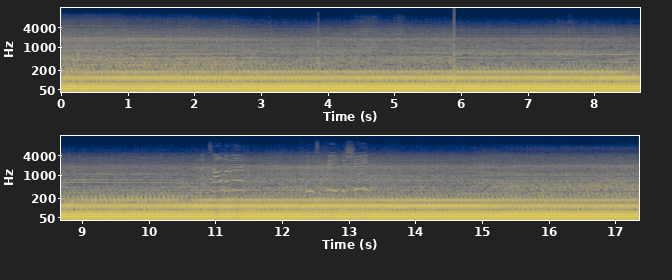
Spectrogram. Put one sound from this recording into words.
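A tractor engine drones loudly and steadily close by.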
